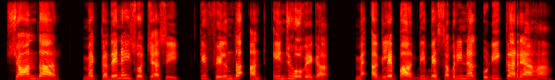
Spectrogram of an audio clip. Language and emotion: Punjabi, surprised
